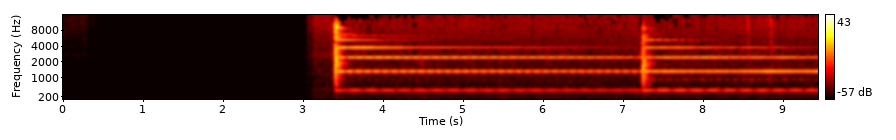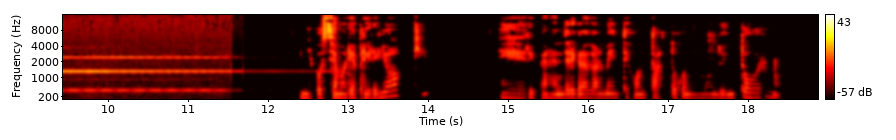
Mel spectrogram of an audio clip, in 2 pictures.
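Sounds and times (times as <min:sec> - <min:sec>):
meditation bell ringing: 0:03.4 - 0:12.5
speech: 0:12.5 - 0:14.1, 0:14.9 - 0:18.5.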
